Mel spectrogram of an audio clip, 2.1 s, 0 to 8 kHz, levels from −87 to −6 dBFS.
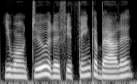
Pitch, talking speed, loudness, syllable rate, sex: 190 Hz, 260 wpm, -16 LUFS, 5.2 syllables/s, female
